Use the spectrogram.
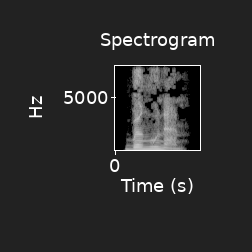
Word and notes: bangunan: indonesian

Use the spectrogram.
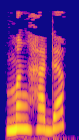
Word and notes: menghadap: Indonesian

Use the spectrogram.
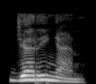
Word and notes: jaringan: Indonesian

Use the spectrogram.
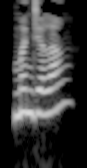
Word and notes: menjelang: Indonesian

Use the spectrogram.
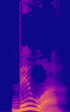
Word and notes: dewa: Indonesian

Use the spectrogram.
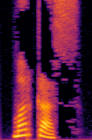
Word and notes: markas: Indonesian

